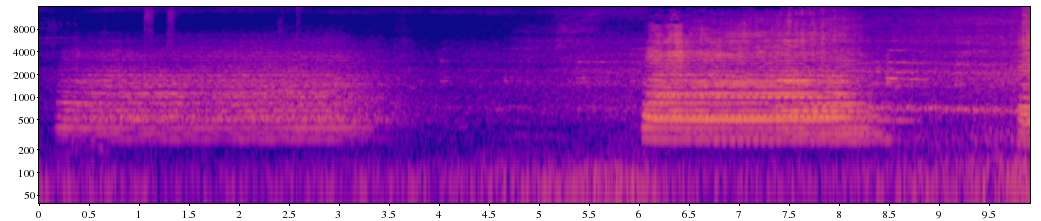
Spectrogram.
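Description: Air horn of a CSX GE ET44AH locomotive sounding a chord in two long blasts, the second one louder, with a third starting near the end.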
